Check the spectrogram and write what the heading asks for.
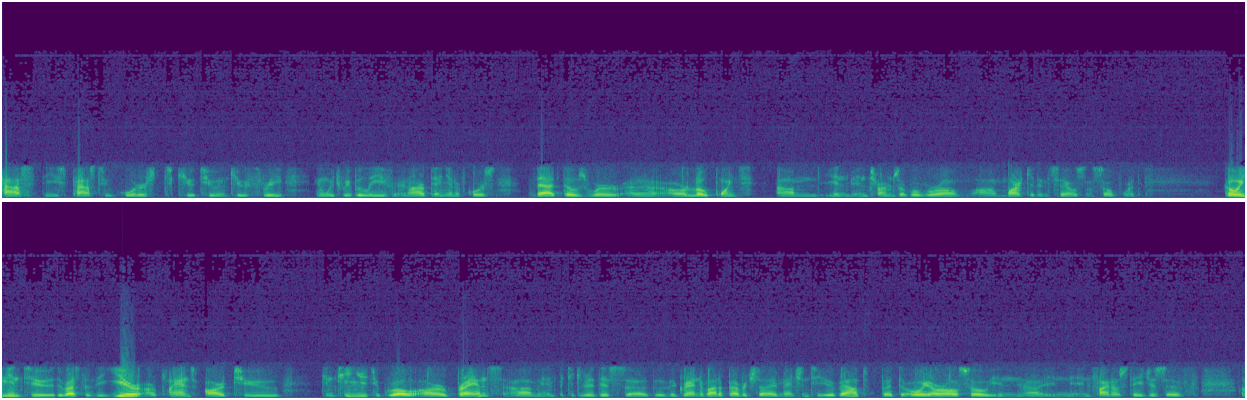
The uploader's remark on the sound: called in to SmallCapVoice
